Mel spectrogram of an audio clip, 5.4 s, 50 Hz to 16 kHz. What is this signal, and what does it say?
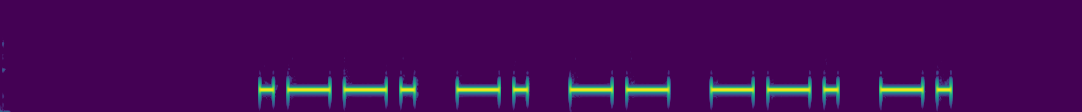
Morse code, heard as a keyed tone, about 17 wpm, 700 Hz. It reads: PNMGN
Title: Code Groups - 5 Letters - 17wpm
